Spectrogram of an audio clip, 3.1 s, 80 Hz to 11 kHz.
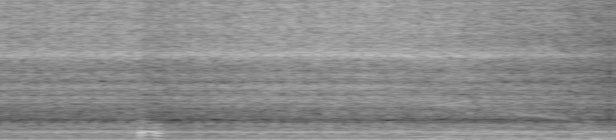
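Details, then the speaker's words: MAXNC mini mill spindle with a 3D-printed pulley and XL timing belt, cutting a heavier pass: loud, harsh high-pitched screech held steady over the spindle hum; the cutter chatters because the cut is too aggressive. "my goodness did that sound cringy and I was so loud but we did fifty thousand effin Utley tell the surface finish is well and it is what it is I suppose"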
